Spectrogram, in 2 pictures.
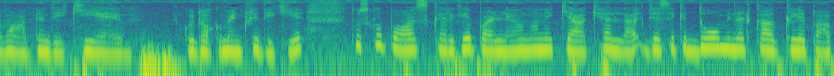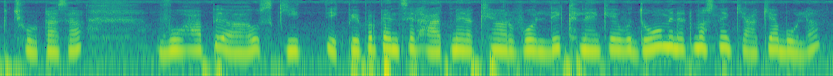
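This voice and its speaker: A woman's voice: a little high, dark tone, slight background noise. A woman from Pakistan with a Pakistani Urdu accent, giving casual English-learning advice to viewers, often checking in with "theek hai?" and mixing in English words. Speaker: online English teacher.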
